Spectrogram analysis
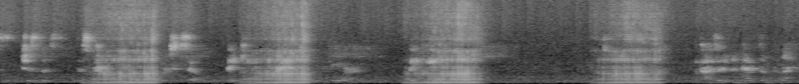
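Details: Beagle sleeping during an afternoon nap beside a dachshund that his snoring keeps awake; rough, rattling snoring breaths repeating about every three seconds, with softer whistling between them.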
